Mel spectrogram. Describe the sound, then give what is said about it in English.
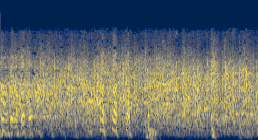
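An audience claps steadily for several seconds, a dense, even patter of applause mixed with scattered chuckles and murmuring voices. “I know I have to keep going even when you applaud, because otherwise I shall be had up for hesitating.”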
